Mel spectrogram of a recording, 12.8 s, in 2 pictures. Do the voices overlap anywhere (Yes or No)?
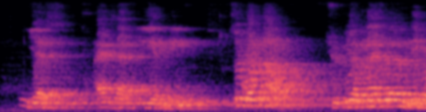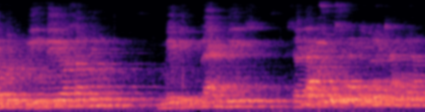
Yes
